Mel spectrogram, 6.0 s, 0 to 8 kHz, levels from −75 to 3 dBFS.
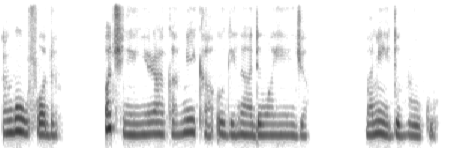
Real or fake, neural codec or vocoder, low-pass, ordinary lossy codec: fake; codec, 24 kHz, 6 kbps, HILCodec; 7.2 kHz; none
